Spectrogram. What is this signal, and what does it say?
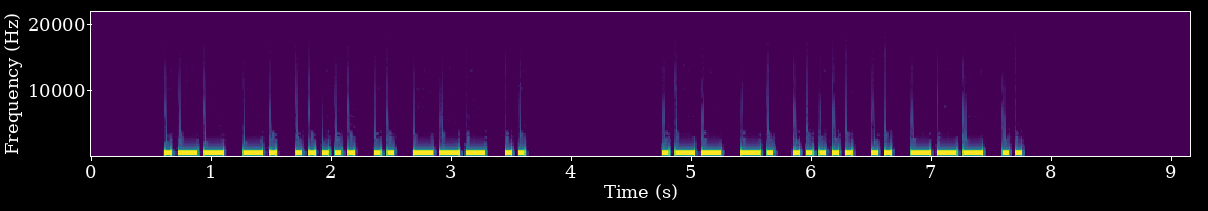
Morse code, heard as a keyed tone, about 21 wpm, 700 Hz. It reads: WN5IOI WN5IOI
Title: USA Call Signs - 6 Characters - Repeated 2x - 22wpm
